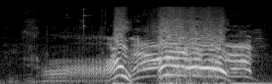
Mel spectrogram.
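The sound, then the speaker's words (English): A drawn-out rising growl swells into a loud, harsh bark-like yowl, forceful, a person's voice imitating an aggressive dog to scare away dogs, lasting a couple of seconds. “There's dogs. There's dogs everywhere.”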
